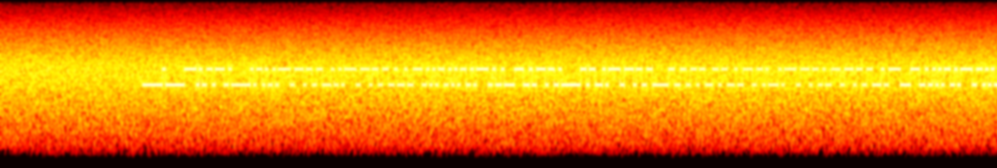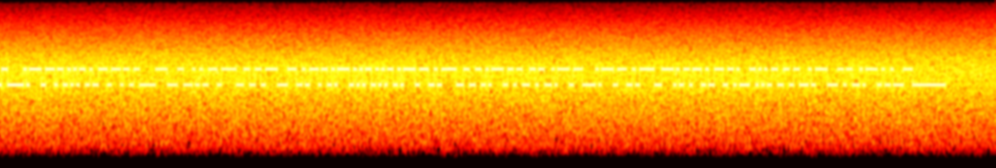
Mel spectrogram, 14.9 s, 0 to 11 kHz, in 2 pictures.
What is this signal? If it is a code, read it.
RTTY (45.45 baud, 850 Hz shift), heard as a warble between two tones, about 2550 Hz centre, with radio static. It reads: DE CE PASSE, LE VILLAGE A CONSERVE SA VOCATION ESSENTIELLEMENT AGRICOLE.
